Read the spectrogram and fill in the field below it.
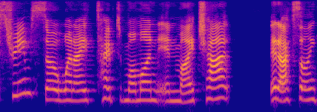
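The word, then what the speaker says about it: مامان: How do you say mom in Persian? It's maman. Maman.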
